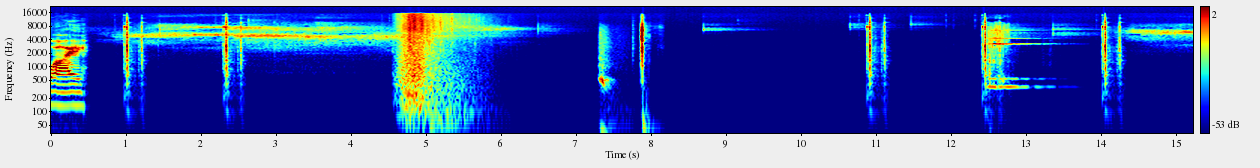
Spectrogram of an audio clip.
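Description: Game interface clicks sound as menus open.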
